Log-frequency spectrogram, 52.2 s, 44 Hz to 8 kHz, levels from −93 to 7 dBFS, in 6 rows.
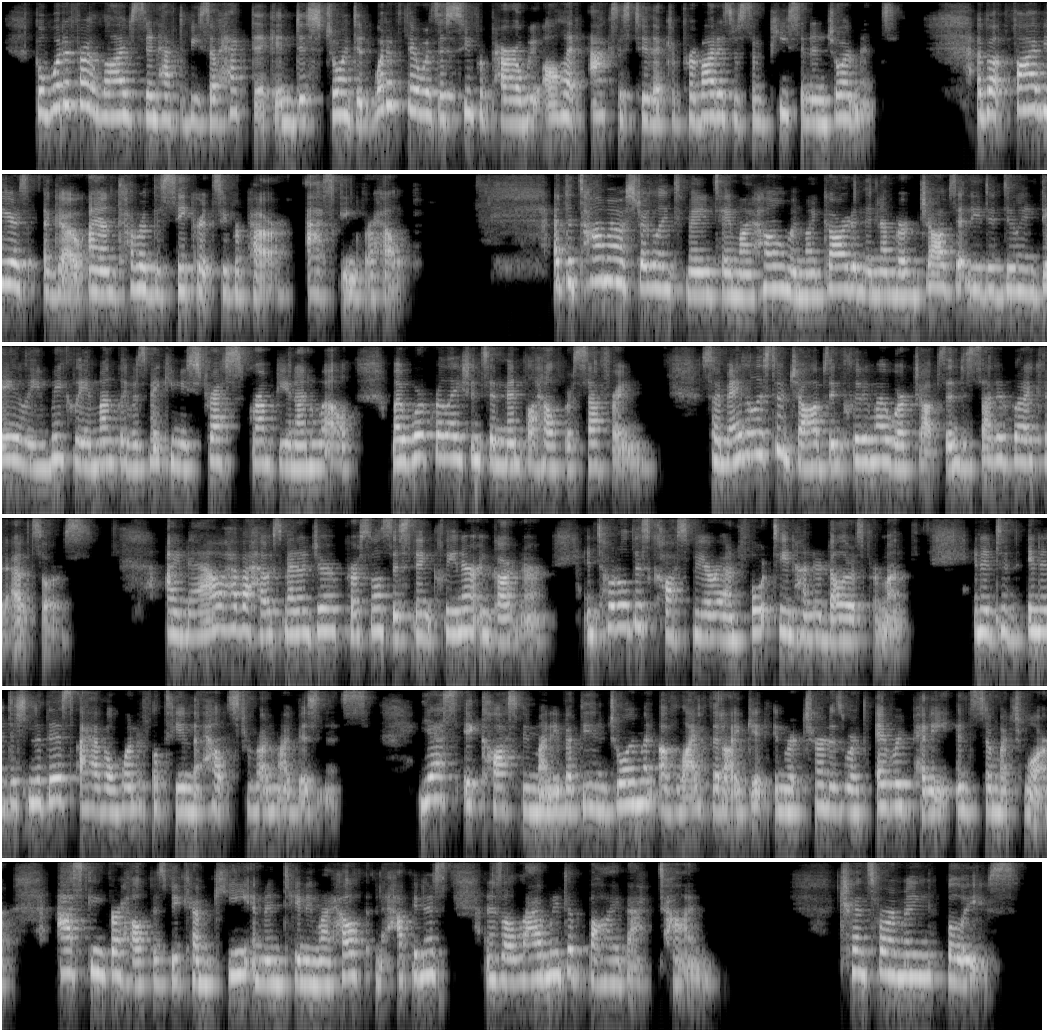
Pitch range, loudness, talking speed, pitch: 195-240 Hz, -20 LUFS, 210 wpm, 220 Hz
